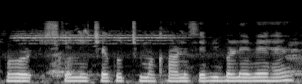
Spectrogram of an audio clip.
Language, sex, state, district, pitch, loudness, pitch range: Hindi, male, Uttar Pradesh, Saharanpur, 160 Hz, -15 LUFS, 155-165 Hz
